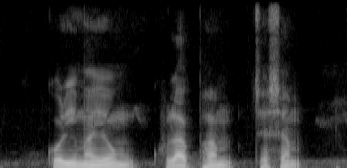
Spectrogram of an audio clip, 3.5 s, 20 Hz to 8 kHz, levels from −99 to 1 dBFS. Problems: none marked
